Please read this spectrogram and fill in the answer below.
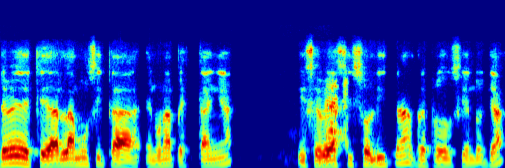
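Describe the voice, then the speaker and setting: A man speaks with a dark, mellow tone and ordinary pitch variation. The recording is dry and close, with no echo. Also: medium pitch for a man, moderate pace. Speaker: tech helper explaining streaming tool. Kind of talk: tutorial over video call.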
